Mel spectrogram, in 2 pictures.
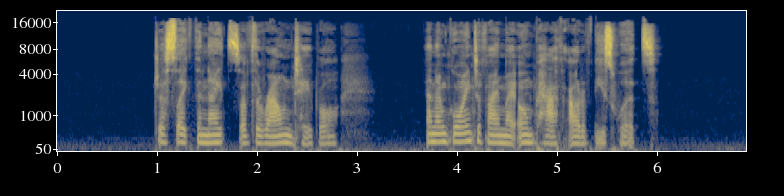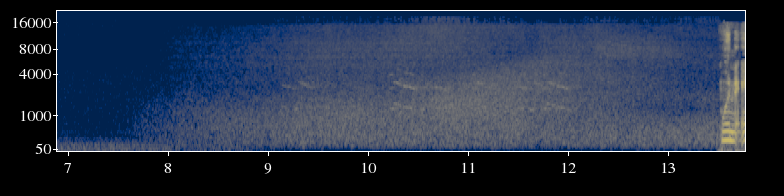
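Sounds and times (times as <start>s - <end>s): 
wind: 0.0s - 13.7s
speech: 1.0s - 3.1s, 3.7s - 6.0s, 13.5s - 13.7s
sea waves breaking on shore: 7.6s - 13.7s.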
